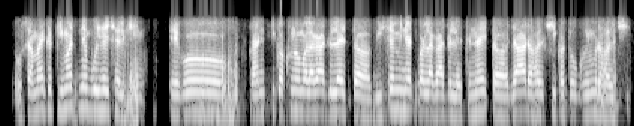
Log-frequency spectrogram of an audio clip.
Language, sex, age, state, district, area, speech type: Maithili, male, 18-30, Bihar, Madhubani, rural, conversation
